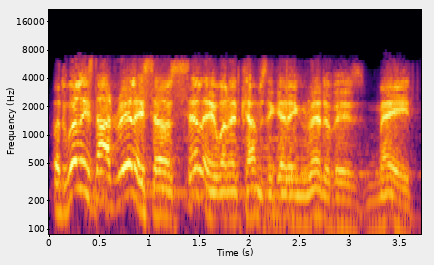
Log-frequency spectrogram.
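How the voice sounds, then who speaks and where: An actor playing a ghoulish, darkly joking horror host, narrating theatrically in 1940s radio style. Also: male voice, medium pitch, lively intonation, lightly acted. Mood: darkly amused. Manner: slow, theatrical, punning. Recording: muffled vintage radio, music behind.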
